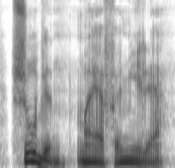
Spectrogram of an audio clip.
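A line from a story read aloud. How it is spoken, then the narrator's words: Calm reply. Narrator (Russian): спокойно ответил тот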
